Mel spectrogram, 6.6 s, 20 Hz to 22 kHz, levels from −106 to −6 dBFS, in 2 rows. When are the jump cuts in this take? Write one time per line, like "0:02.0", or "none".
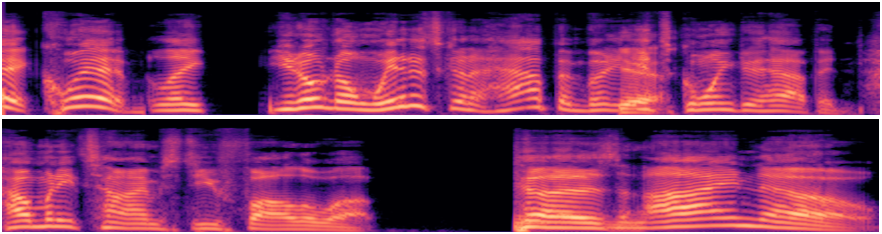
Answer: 0:03.1
0:05.2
